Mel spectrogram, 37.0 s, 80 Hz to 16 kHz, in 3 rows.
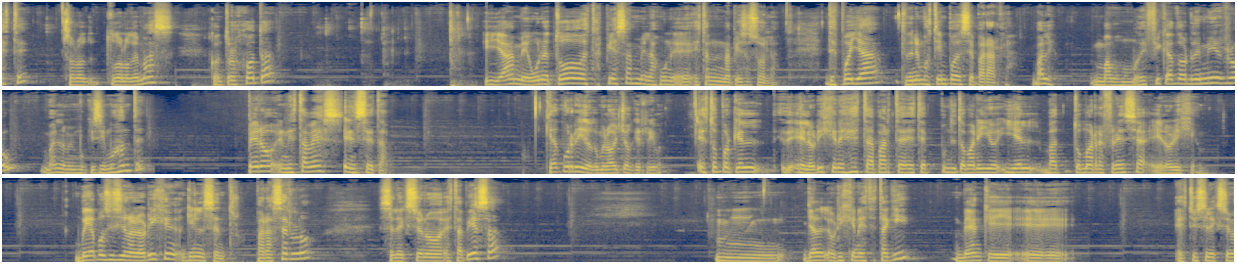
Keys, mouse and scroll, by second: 2.3 ctrl+j, 3.4 shift+right click, 4.5 ctrl+j, 7.0-7.3 scroll down 1, 7.3-10.8 middle drag, 10.8-13.1 drag, 15.7 click, 16.6 click, 24.5 KP_1, 24.7-27.7 scroll up 1, 27.7 scroll up 3, 28.0-31.0 right drag.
